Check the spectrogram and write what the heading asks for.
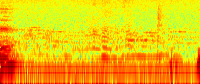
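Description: Steady low electrical hum, a mains buzz picked up by the recording microphone.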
